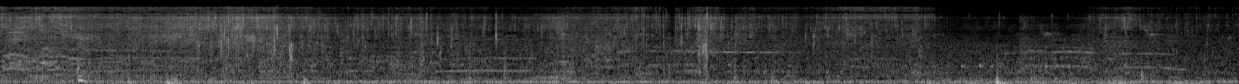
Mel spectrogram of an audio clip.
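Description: Tap water runs while a motorcycle is being cleaned, giving a steady trickling hiss at moderate loudness with a few faint clicks and knocks scattered through it.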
